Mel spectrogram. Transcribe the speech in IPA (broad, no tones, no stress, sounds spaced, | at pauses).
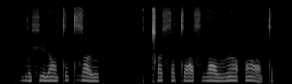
ɡ o xʲ u j ɛ̃ tˤ u tˤ z u | ǀ ɔ s e tˤ w a s ðˤ a w ɭ ɔ̃ ʔ ɔ̃ tˤ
